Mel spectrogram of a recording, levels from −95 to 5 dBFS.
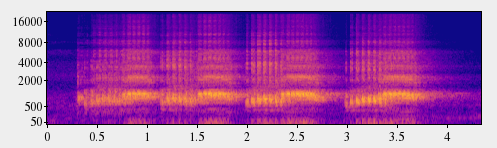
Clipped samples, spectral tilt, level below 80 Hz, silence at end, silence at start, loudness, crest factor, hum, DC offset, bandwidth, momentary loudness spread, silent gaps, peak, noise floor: under 0.1%; 0 dB/octave; -52 dBFS; 0.45 s; 0.3 s; -19 LUFS; 18 dB; none; under 0.1%; over 20 kHz; 12 LU; none; -2 dBFS; -47 dBFS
